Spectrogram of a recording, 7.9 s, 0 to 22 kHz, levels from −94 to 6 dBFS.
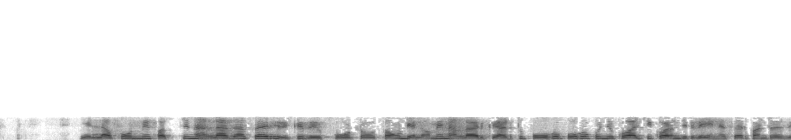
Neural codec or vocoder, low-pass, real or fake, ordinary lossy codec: none; 3.6 kHz; real; AAC, 16 kbps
